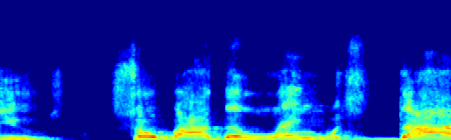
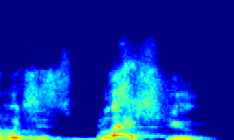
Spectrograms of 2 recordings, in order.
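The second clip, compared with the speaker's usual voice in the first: ordinary talk, nothing marked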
